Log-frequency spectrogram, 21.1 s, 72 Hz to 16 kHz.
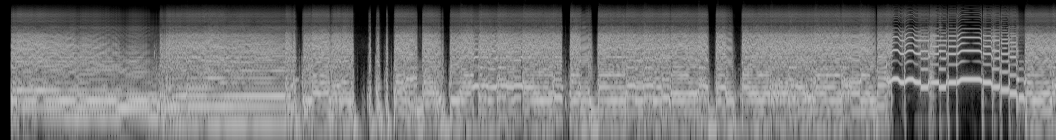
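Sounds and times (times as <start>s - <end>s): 
Roland Microcube GX guitar combo amplifier with brit tone: 0.2s - 21.1s.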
